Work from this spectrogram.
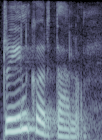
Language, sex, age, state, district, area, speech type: Goan Konkani, female, 30-45, Goa, Sanguem, rural, spontaneous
